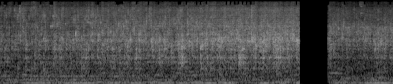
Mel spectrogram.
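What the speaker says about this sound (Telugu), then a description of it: "కొద్దిగా జీలకర్ర వేసుకుందామండి. కరివేపాకు, పచ్చిమిరపకాయలండి." Cumin seeds, curry leaves and green chillies fry in about four spoons of oil for an egg curry, a loud, dense, continuous sizzle close up, broken once by a brief total dropout near the end, with no voices.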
